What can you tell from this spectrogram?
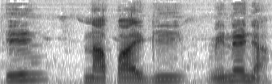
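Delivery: ইন নাপায় গি মিনাñা said slowly and carefully; slow repeat. Shown as a demonstration. Teacher repeating the Santali answer slowly for learners. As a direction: say it again slowly so they can copy. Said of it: "আবার বলছি".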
